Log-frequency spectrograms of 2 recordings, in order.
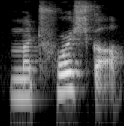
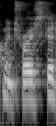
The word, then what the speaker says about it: Matryoshka: Matryoshka is what the Russian dude on the Yahoos said.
